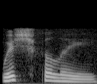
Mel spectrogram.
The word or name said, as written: wishfully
